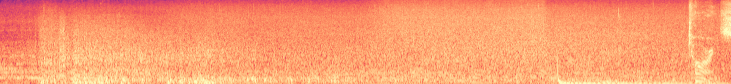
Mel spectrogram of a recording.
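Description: Thunderstorm effect with steady rain-like rushing noise and rolling low rumbles, a deep thunder crack near the end; continuous and loud throughout.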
